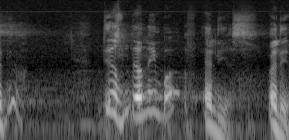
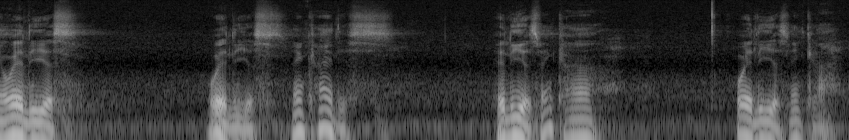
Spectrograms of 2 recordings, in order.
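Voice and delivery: gentle call; 4 semitones lower, 10 dB quieter, slower than usual. Retold or imitated. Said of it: "Deus chegou lá e falou assim".

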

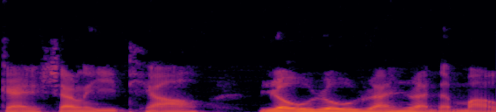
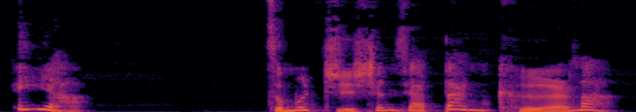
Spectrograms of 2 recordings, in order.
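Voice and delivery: high startled cry and question; acted shock; 10 semitones higher, 4 dB louder than usual. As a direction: gasp out alarm at the discovery. Hen finds only an eggshell.

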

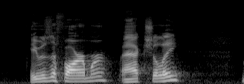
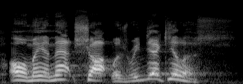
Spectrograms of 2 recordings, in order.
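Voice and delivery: mock sports commentator; 5 semitones higher than usual. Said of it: "The commentators will say".

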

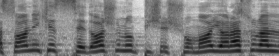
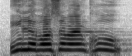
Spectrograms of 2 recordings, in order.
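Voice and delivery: loud, higher, rude demand; child yelling; 8 semitones higher, 9 dB louder than usual. Retold or imitated. Child shouting at his mother, loud and rude. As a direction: yell it like a spoiled child.

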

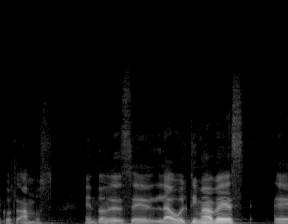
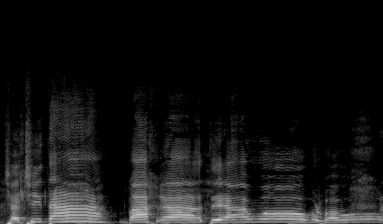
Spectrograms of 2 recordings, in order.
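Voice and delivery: high, very slow, wailing lovesick cry; hammed-up sobbing serenade; a jilted lover's high wail under the window; mock wailing plea; 12 semitones higher, 4 dB louder, much slower than usual. Acting his crying serenade.

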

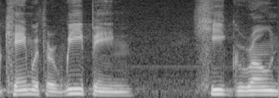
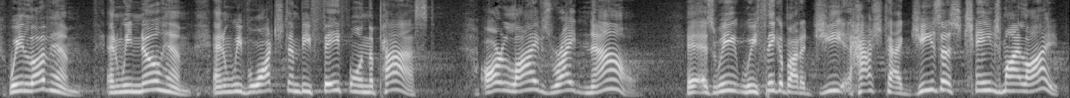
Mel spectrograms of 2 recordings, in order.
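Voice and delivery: higher and louder, building sermon fervour; preaching at full force; 8 semitones higher, 3 dB louder than usual. Acted. Preacher rousing the congregation about God's power, higher and louder. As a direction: drive the point home to the congregation.

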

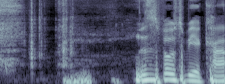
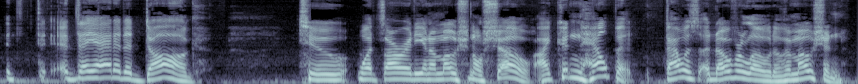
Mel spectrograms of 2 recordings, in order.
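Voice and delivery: retold teary pleading; 6 semitones higher than usual. Explaining tears to his wife, higher teary whine. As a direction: plead like a man caught crying. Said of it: "And I'm sitting there crying".

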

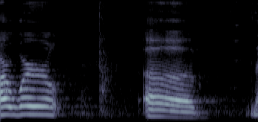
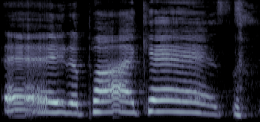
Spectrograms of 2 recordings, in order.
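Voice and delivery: drawn-out; 6 semitones higher, much slower than usual. Acted. Repeats handle drawn out.

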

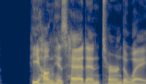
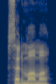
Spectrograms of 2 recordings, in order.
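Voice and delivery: ordinary delivery

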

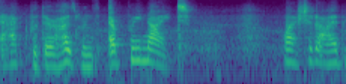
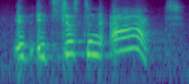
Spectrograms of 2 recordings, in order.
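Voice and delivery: high pleading; 9 semitones higher than usual. Acted. Pleading with Vito, voice rising.

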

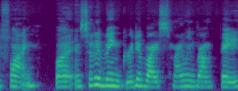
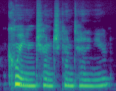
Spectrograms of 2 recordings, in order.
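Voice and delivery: ordinary delivery, nothing marked

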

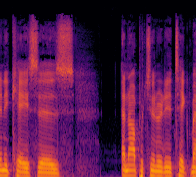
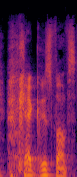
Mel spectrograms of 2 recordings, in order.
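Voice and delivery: laughing; 5 dB quieter than usual. Real, not acted. Moved, laughing at the story.

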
